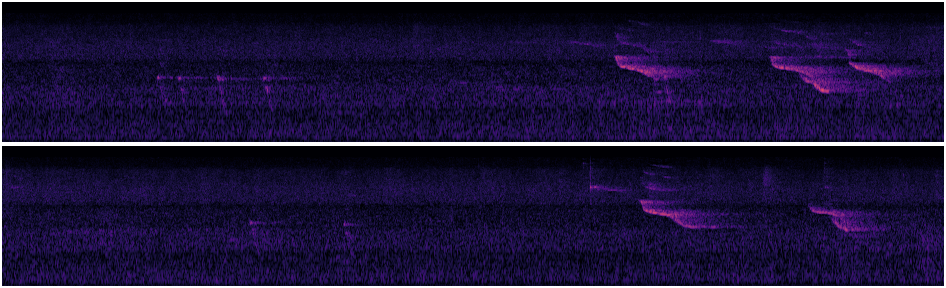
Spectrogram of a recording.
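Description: A bird calling over a steady hiss: three loud whistles about six to nine seconds in and two more near the end, each falling steeply in pitch, with a few faint short chirps earlier.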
